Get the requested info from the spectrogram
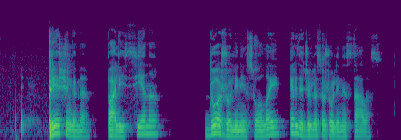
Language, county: Lithuanian, Vilnius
